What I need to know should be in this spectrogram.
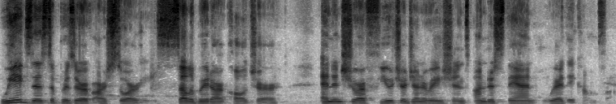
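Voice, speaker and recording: A woman hosting a relaxed live interview, speaking emphatically and repeating words for stress. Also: sits low, normal speed, low-quality recording. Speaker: live show host and museum board president. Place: remote video call livestream.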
